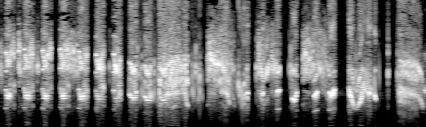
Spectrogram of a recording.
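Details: Swiftlet calls played to lure the birds into nesting houses: short, separated bursts of shrill chattering, roughly two each second, some ending in swooping upward and downward notes.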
